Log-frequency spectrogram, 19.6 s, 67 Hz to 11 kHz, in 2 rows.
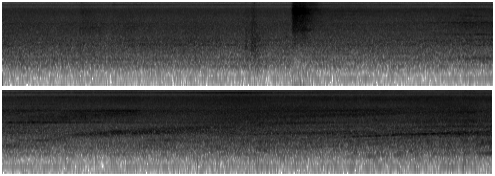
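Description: E231-series electric commuter train at a station platform: a steady hiss, then a short loud burst of hiss about six seconds in as the doors close. The train then pulls away, its traction motors whining in slowly rising pitch over the running noise.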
